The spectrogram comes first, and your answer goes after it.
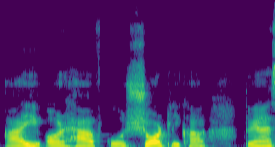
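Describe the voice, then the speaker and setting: A woman's voice: mid-range voice, fairly bright tone, smooth, no room sound. Indian woman teaching grammar, dry sound. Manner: explains step by step, repeats examples slowly. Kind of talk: exam-prep grammar lesson.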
